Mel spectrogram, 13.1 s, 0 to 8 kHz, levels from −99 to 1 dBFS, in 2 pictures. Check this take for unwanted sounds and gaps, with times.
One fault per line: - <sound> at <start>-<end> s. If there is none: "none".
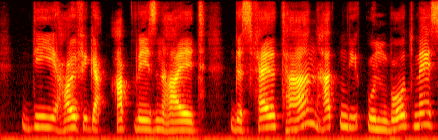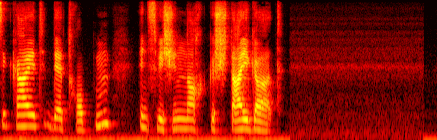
none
